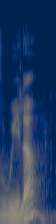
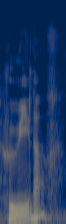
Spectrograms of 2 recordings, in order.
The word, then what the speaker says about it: Huila: Um, it's in the south of Colombia, so in the state of Huila. – Mm -hmm. – That's spelled with an H, Huila. Huila.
